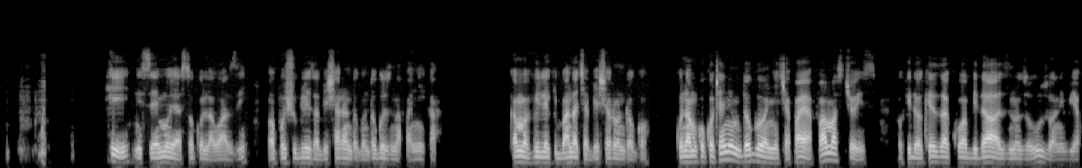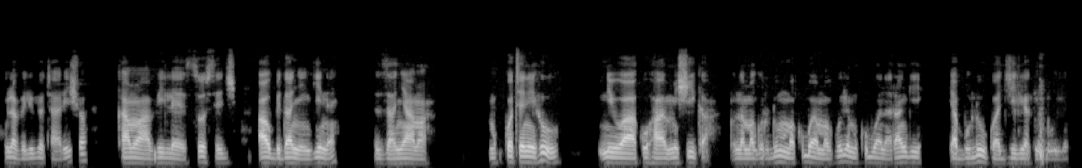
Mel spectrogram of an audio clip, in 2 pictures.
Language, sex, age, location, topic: Swahili, male, 18-24, Nairobi, finance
